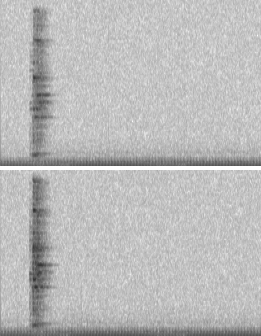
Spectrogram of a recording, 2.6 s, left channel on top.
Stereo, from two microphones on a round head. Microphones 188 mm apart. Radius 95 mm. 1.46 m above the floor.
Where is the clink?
60° right (ahead or behind), 2 m.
